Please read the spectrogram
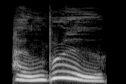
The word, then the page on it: home brew: British English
